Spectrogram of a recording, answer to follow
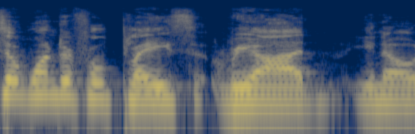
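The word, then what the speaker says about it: Riyadh: I mean, uh and it's pronounced Riad. Riyad.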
